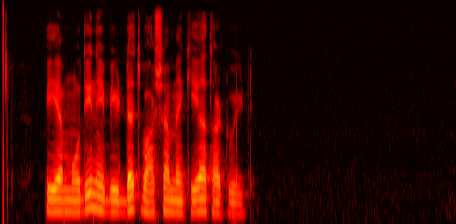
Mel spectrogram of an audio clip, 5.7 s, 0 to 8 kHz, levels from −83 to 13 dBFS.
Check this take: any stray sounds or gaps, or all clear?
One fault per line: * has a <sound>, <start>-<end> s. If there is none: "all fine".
all fine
